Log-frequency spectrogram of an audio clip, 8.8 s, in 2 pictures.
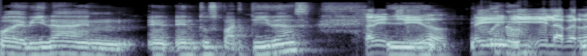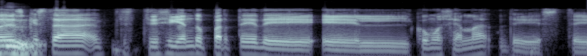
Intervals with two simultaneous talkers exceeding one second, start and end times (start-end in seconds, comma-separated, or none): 2.9-4.6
